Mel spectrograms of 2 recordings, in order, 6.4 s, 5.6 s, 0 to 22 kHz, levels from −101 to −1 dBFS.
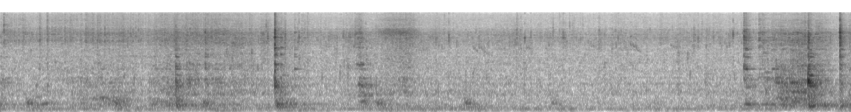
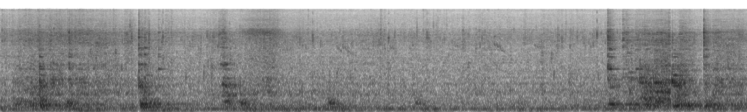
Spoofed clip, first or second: first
